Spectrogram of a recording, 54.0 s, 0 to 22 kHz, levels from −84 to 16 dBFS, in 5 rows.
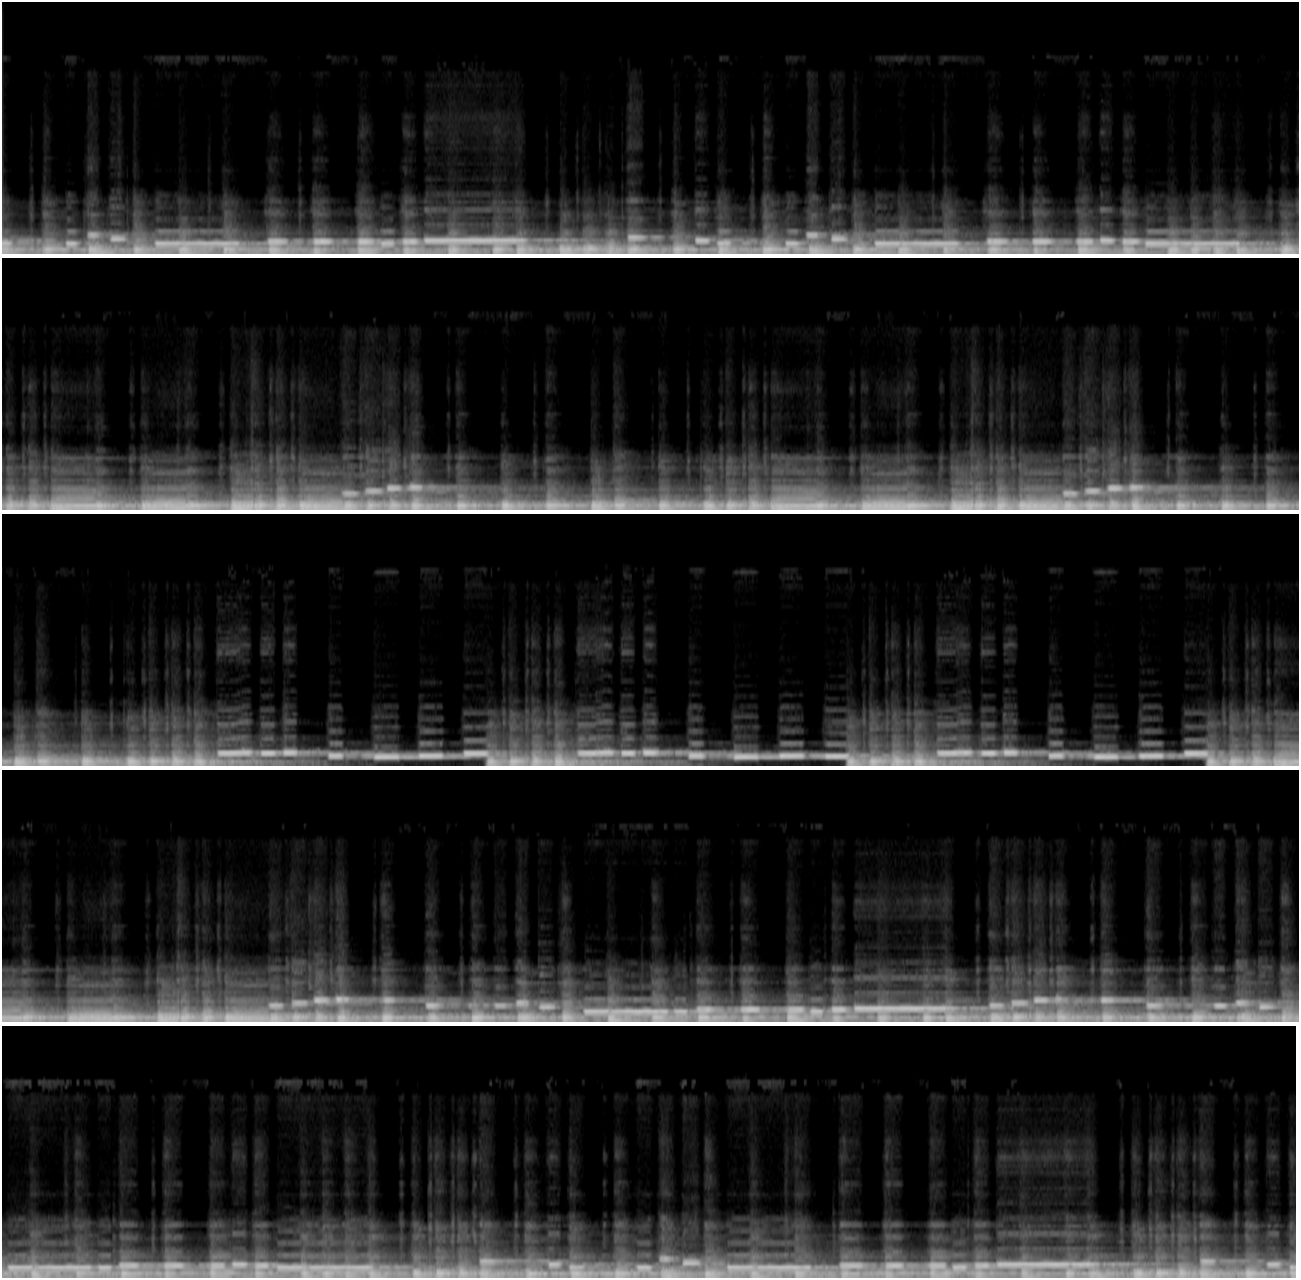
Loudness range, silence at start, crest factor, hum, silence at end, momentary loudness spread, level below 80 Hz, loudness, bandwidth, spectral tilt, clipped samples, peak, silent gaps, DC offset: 3 LU; 0 s; 16 dB; none; 0 s; 5 LU; -54 dBFS; -17 LUFS; 11 kHz; -8.5 dB/octave; under 0.1%; 0 dBFS; none; under 0.1%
